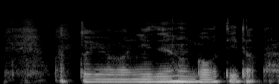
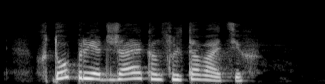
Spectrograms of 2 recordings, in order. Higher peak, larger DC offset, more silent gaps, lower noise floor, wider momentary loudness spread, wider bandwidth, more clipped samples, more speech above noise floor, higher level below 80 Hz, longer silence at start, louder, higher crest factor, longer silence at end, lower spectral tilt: second, -12 dBFS vs -2 dBFS; neither; neither; second, -49 dBFS vs -65 dBFS; first, 22 LU vs 12 LU; first, 8.2 kHz vs 7.4 kHz; neither; second, 24 dB vs 51 dB; about the same, -58 dBFS vs -58 dBFS; second, 0.2 s vs 0.4 s; second, -26 LUFS vs -14 LUFS; about the same, 14 dB vs 14 dB; second, 0 s vs 0.7 s; first, -8.5 dB/octave vs -7 dB/octave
